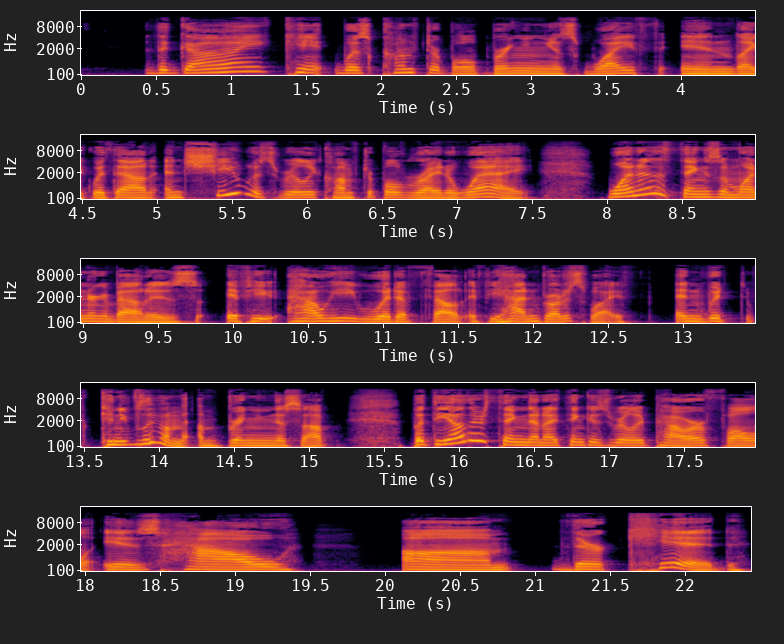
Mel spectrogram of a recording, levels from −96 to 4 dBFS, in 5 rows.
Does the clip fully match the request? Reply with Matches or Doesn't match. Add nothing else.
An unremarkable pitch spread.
Matches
